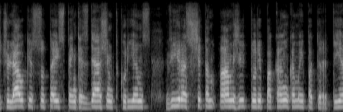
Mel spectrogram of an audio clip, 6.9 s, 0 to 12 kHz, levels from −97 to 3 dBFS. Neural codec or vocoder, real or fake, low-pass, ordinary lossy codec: vocoder, 44.1 kHz, 128 mel bands, Pupu-Vocoder; fake; 10.8 kHz; AAC, 64 kbps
